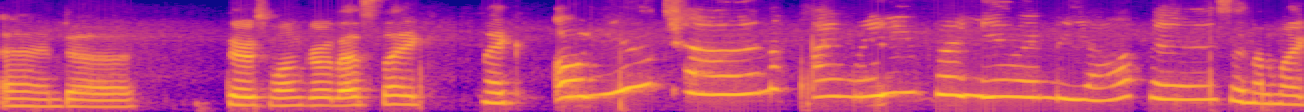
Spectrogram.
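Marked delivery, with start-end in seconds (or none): 3.4-7.7 put-on very high, drawn-out, girly anime-style voice. Retelling what a character says to Yuki: imitating a girly anime character's voice. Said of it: "Why do you have to talk like that?".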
